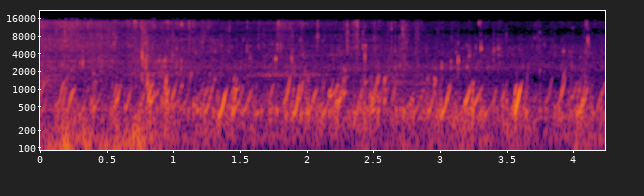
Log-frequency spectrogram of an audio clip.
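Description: Floodwater gurgles and bubbles close by in a farm field, a continuous low churn, small splashy pops rising through the flow.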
